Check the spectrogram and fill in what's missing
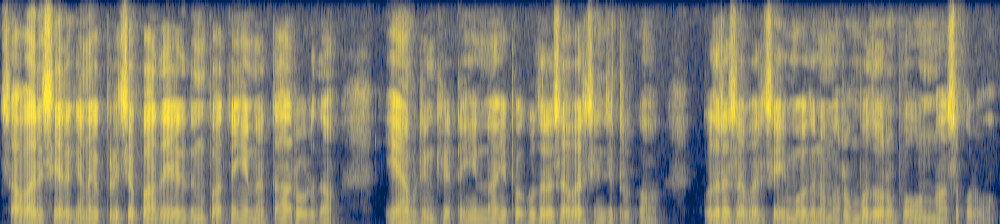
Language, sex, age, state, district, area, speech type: Tamil, male, 30-45, Tamil Nadu, Erode, rural, spontaneous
